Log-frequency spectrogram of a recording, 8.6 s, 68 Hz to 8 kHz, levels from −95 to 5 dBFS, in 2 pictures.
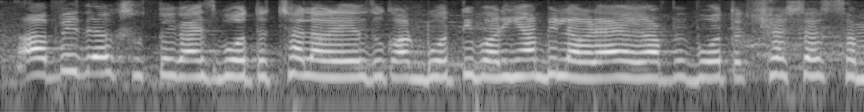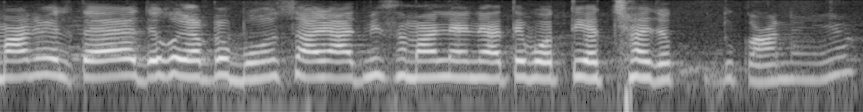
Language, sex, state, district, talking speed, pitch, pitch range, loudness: Hindi, female, Uttar Pradesh, Budaun, 290 wpm, 305 Hz, 295-325 Hz, -14 LUFS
